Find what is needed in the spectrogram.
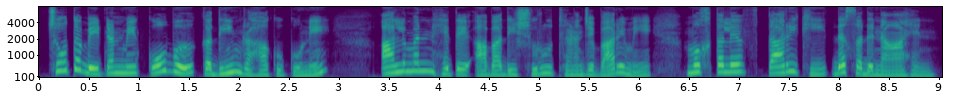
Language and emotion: Sindhi, neutral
